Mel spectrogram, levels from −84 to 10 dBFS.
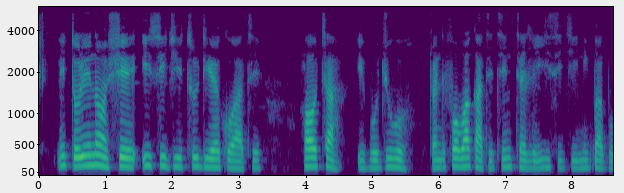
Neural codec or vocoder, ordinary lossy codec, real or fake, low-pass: none; none; real; 5.4 kHz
